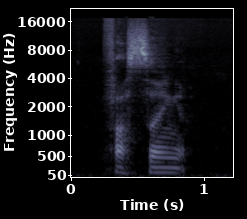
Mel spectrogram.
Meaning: 1. feat, achievement; deed (rare or difficult accomplishment) 2. prowess (distinguished bravery or courage)
- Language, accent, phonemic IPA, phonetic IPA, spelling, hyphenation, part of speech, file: Portuguese, Brazil, /faˈsɐ̃.ɲɐ/, [faˈsɐ̃.j̃ɐ], façanha, fa‧ça‧nha, noun, LL-Q5146 (por)-façanha.wav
